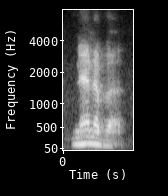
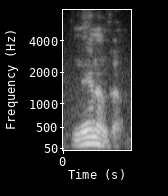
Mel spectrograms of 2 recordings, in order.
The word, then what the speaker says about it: Nineveh: city of uh NV is that how you pronounce it Dan Nineveh Nineveh Nineveh and there's some ninas in this Eclipse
